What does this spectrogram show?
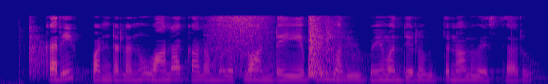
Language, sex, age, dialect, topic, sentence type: Telugu, female, 18-24, Southern, agriculture, statement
